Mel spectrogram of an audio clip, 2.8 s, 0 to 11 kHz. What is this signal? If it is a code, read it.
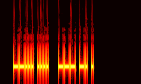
Morse code, heard as a keyed tone, about 40 wpm, 700 Hz. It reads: 7H ONE
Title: Winter Field Day Exchanges Encore 40wpm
